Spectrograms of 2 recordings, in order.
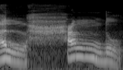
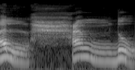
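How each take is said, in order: The two takes are said the same way.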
